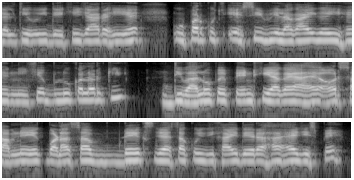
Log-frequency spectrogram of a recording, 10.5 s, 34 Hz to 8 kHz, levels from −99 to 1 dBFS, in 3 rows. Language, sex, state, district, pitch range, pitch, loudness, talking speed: Hindi, male, West Bengal, Kolkata, 175-195 Hz, 185 Hz, -23 LUFS, 210 wpm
